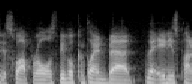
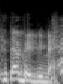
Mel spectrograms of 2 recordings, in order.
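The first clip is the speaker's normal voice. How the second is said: higher voice breaking into laughter; laughing; 7 semitones higher, 4 dB louder than usual. Real, not acted. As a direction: laugh through the words after venting. Laughs at own outburst.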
